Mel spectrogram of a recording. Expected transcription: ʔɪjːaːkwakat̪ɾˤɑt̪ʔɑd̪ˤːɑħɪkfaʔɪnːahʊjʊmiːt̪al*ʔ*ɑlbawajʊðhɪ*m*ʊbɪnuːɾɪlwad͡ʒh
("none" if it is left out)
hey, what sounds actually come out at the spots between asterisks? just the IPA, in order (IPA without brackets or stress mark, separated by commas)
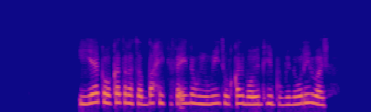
q, b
